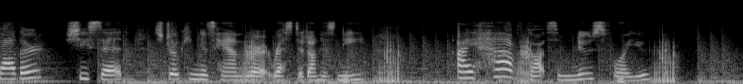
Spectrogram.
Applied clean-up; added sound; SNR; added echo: none; Drum + Fart; 6 dB; none.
